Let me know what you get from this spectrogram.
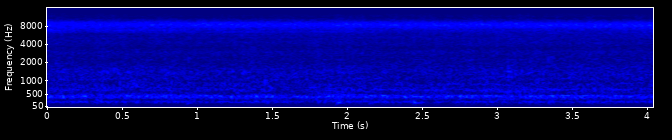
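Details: Steady droning of Japanese honey bees fanning in the heat, a buzzy hum with layered tones and a bright hiss on top, level and continuous.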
